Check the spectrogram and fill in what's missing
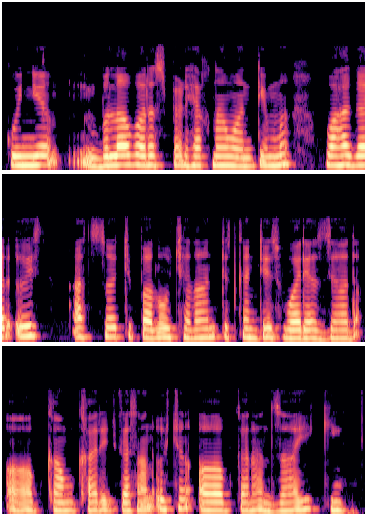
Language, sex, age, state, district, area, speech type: Kashmiri, female, 18-30, Jammu and Kashmir, Budgam, rural, spontaneous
